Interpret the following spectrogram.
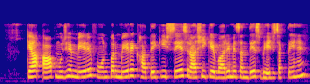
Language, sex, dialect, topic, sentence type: Hindi, female, Marwari Dhudhari, banking, question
